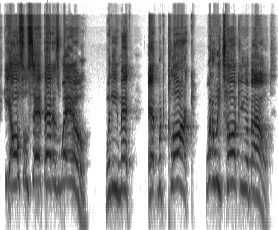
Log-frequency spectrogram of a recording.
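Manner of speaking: nearly shouting, pitch way up; heated shout. Real, not acted. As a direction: debater shouting down his opponent. Heated debate rebuttal, near shouting.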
